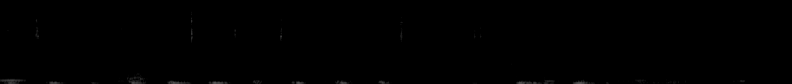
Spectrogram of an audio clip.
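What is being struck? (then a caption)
Solid bar soap scored with a thin blade. A thin blade scores dense parallel and crossing lines into a solid pink bar of soap, making quiet, irregular, sharp scratching clicks with bright crisp edges over soft low thuds. About eleven separate strokes stand out against a faint steady background, with a slight trace of music.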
